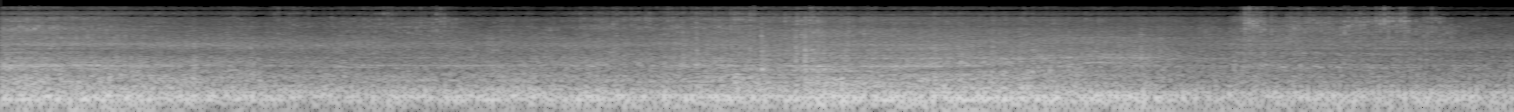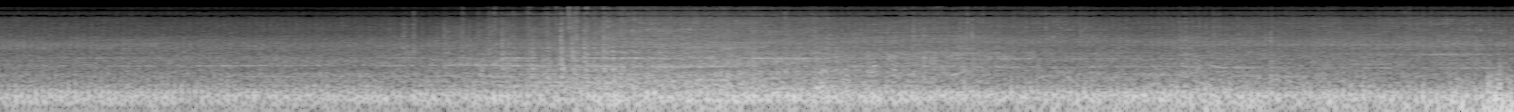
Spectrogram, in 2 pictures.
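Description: Go-kart's small gasoline engine running steadily as the kart laps the track, a low drone that swells a little twice as it comes nearer.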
